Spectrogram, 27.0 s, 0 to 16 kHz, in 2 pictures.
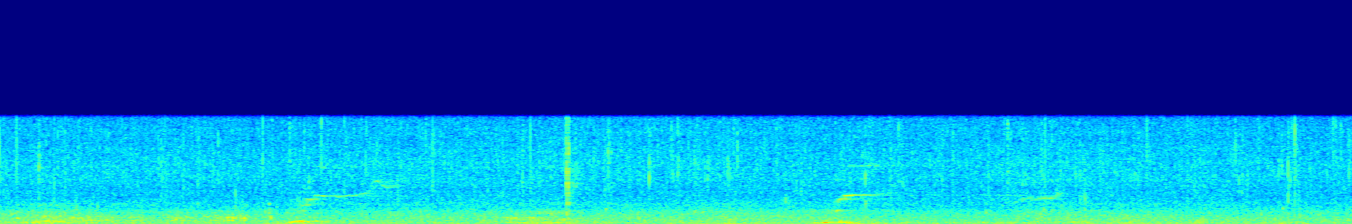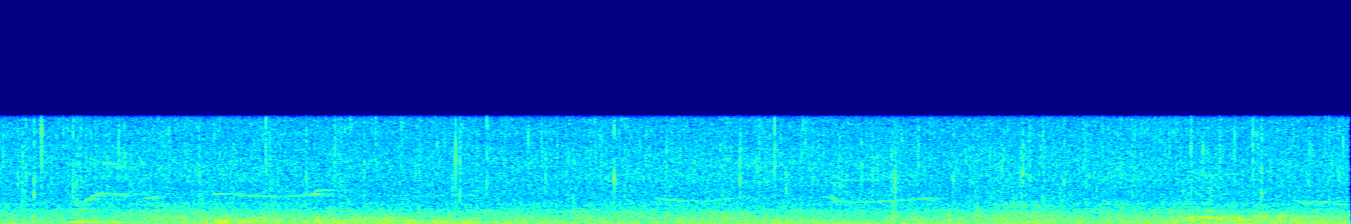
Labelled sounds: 3.2	3.8	humpback whale, 1.9 to 2.3 kHz
8.4	8.9	humpback whale, 1.6 to 4.2 kHz
10.2	10.7	humpback whale, 1.7 to 2.2 kHz
14.3	14.9	humpback whale, 1.6 to 2.3 kHz
15.9	16.8	humpback whale, 1.9 to 2.2 kHz
20.1	20.5	humpback whale, 1.6 to 1.9 kHz
21.8	22.9	humpback whale, 1.5 to 2.0 kHz
26.5	26.9	humpback whale, 1.4 to 1.7 kHz

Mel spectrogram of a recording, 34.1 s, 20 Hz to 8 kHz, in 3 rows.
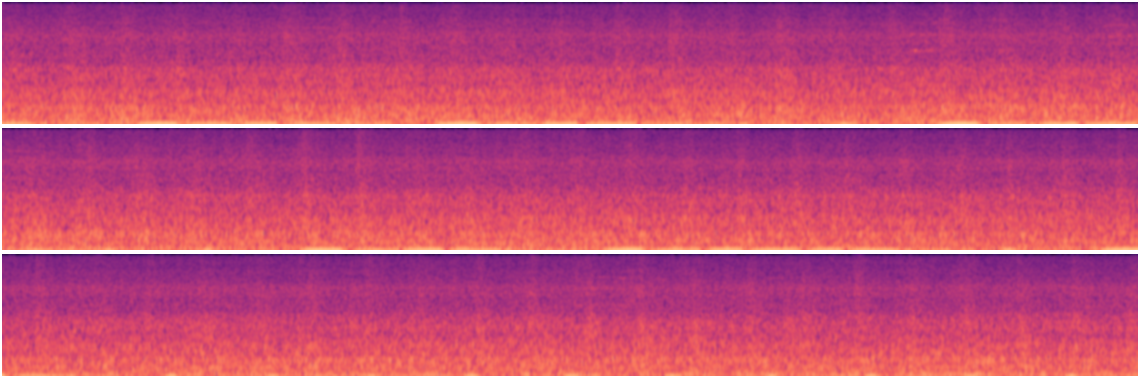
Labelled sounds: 19.3	24.3	vessel noise, 0 to 8.0 kHz
28.7	29.1	killer whale, southern resident, K pod, call S16, 3.1 to 4.6 kHz
30.3	31.3	killer whale, southern resident, K pod, call S17, 4.2 to 4.6 kHz

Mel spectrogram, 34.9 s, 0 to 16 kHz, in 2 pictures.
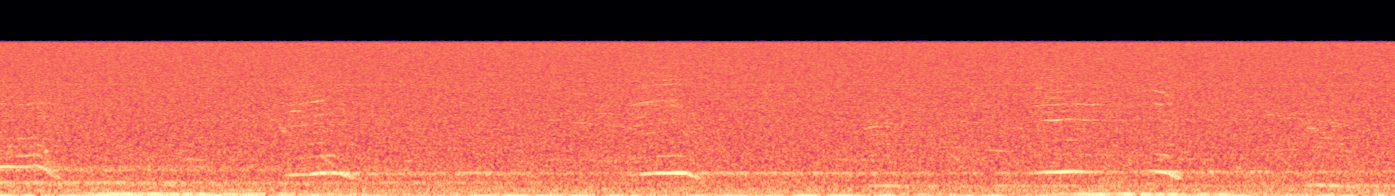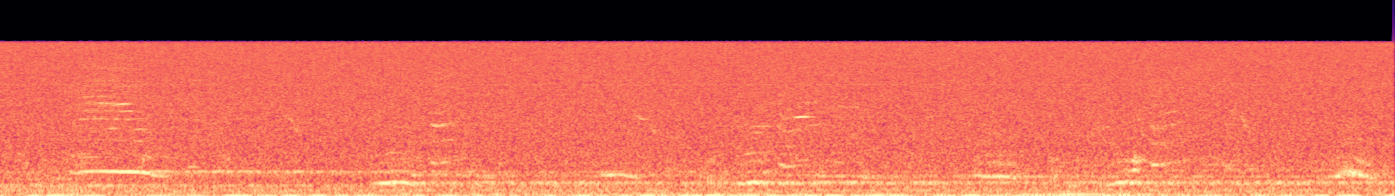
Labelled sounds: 3.8	4.1	humpback whale, 2.4 to 2.7 kHz
7.9	8.3	humpback whale, 2.3 to 2.7 kHz
12.9	13.5	humpback whale, 1.6 to 2.4 kHz
14.4	14.7	humpback whale, 2.8 to 3.2 kHz
18.6	19.1	humpback whale, 2.3 to 2.5 kHz
22.8	23.2	humpback whale, 1.4 to 1.6 kHz
26.8	27.1	humpback whale, 1.4 to 1.5 kHz
27.4	27.6	humpback whale, 1.8 to 2.0 kHz

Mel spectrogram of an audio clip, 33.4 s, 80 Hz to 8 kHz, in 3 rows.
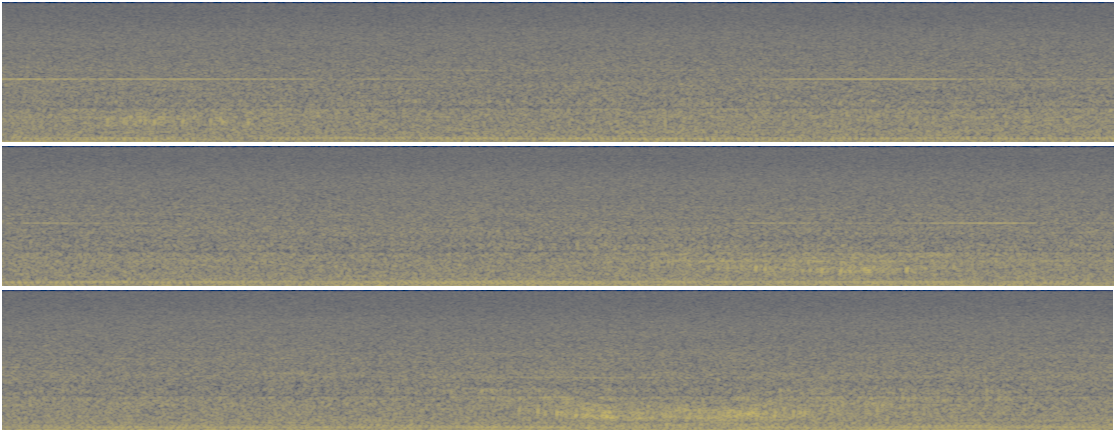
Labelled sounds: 7.8	8.1	vessel noise, 1.4 to 1.6 kHz

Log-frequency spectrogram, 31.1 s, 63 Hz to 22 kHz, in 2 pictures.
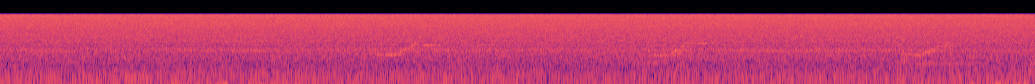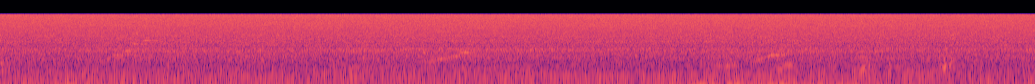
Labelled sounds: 10.3	10.6	humpback whale, 1.0 to 1.1 kHz

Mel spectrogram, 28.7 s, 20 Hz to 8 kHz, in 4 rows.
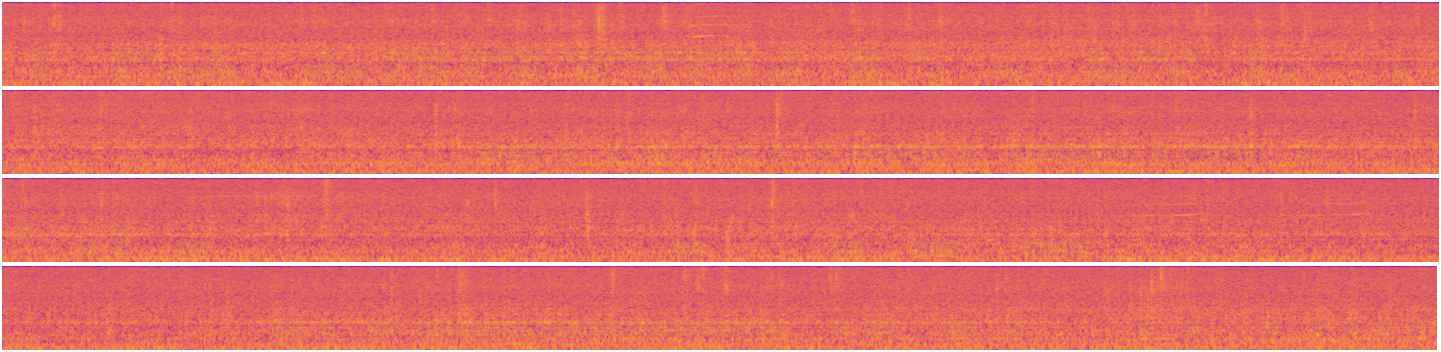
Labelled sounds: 15.3	15.8	killer whale, southern resident, 4.3 to 4.4 kHz
20.0	20.4	killer whale, southern resident, 2.1 to 2.3 kHz

